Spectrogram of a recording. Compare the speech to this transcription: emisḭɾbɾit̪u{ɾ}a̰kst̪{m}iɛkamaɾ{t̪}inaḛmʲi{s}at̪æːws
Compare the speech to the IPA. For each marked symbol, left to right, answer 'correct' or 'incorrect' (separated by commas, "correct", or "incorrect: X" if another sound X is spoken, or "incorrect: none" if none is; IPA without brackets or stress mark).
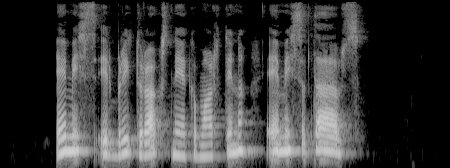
correct, incorrect: n, correct, correct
